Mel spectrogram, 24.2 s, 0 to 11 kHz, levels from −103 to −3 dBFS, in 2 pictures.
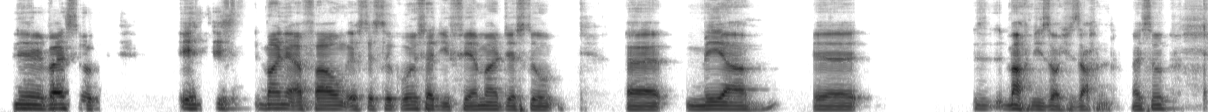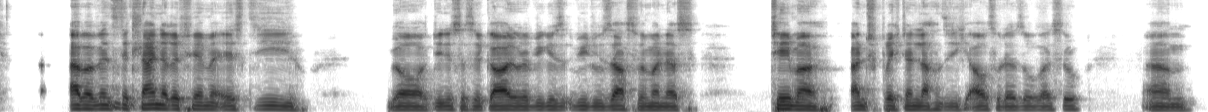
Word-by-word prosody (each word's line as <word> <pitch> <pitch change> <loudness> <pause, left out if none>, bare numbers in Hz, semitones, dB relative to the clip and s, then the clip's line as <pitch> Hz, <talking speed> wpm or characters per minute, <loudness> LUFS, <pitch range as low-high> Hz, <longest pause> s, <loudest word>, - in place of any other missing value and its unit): Ne 115 -3 +3
weißt 115 +1 +6
du, - - -3 0.8
ich 115 -2 +1
ich 115 -4 -7
meine 120 0 +1
Erfahrung 105 -1 +3
ist, - - -2
desto 100 0 -1
größer 105 0 0
die 90 -3 -5
Firma, 95 +3 0
desto, 90 -1 -3 0.7
äh, 90 -1 +3 0.3
mehr 95 -2 +1 0.5
äh 90 -1 -1 1.2
s 100 -1 -10 0.2
machen 100 -2 +4
die 95 - -3
solche 90 0 -3
Sachen, - - -6 0.2
weißt 90 +2 -5
du? 110 -1 -4 1.1
Aber 110 -1 +5
wenn's 110 +4 0
'ne 110 - 0
kleinere 115 -2 +4
Firma 100 -1 -1
ist, 95 +1 -5
die 95 -4 -3 0.9
ja, 90 -2 +1
denen 90 +3 -3
ist 95 0 -5
das 90 -1 -5
egal 90 +1 +5
oder 90 0 -2
wie 90 +1 -4
ges 90 -1 -5
wie 95 0 -3
du 90 0 -4
sagst: 95 0 +1
Wenn 85 0 -2
man 90 0 +1
das 85 0 -3 0.7
Thema 95 -5 +4 0.2
anspricht, 95 0 -1
dann 95 0 +1
lachen 90 -1 0
sie 85 0 -7
dich 85 - -7
aus 90 0 -1
oder 85 0 -2
so, 90 0 -6
weißt 85 -1 -6
du? 95 0 -4 0.6
Ähm 80 -2 -3
95 Hz, 140 wpm, -25 LUFS, 90-105 Hz, 1.2 s, weißt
